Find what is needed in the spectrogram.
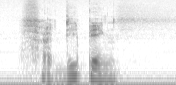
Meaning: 1. deepening 2. floor, storey
- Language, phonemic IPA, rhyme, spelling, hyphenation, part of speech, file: Dutch, /vərˈdi.pɪŋ/, -ipɪŋ, verdieping, ver‧die‧ping, noun, Nl-verdieping.ogg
